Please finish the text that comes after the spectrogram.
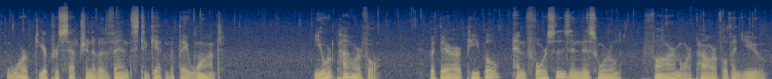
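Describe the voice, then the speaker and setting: A man performs an extremely deep-voiced demon elder for an audio roleplay. He is weary but firm, arguing in measured, grave phrases. Rain ambience runs faintly behind him. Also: vocal fry, a little mellow, a little hiss or hum, exaggerated voice. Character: powerful male demon elder, council member, weary and firm. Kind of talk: dramatic audio roleplay acting.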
